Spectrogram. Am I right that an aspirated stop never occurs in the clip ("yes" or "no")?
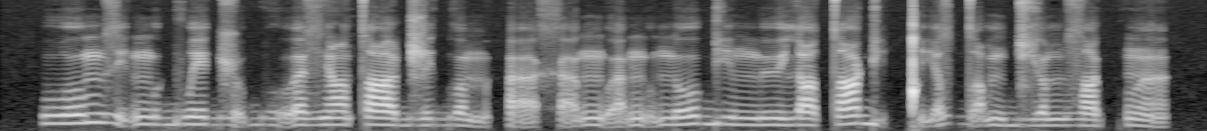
yes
